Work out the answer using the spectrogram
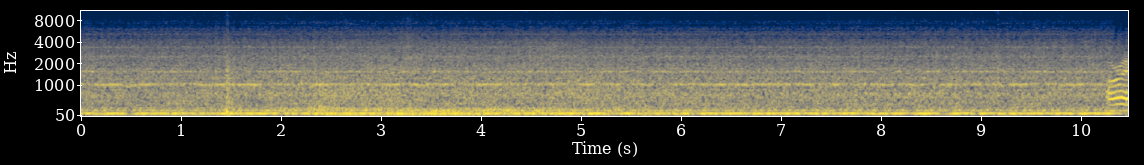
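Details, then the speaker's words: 1992 Ford Mustang LX V8 just fitted with new spark plug wires, coil, distributor cap, rotor, platinum plugs and MSD setup, started after air box refit: steady even burble, no misses or ticks, normal idle before test drive. "sounding good we're gonna go take her for a test drive"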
